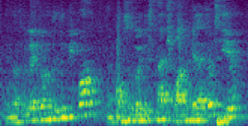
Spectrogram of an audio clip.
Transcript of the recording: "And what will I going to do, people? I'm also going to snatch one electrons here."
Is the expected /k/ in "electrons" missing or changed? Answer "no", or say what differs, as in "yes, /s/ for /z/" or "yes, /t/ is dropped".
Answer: yes, /k/ is dropped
